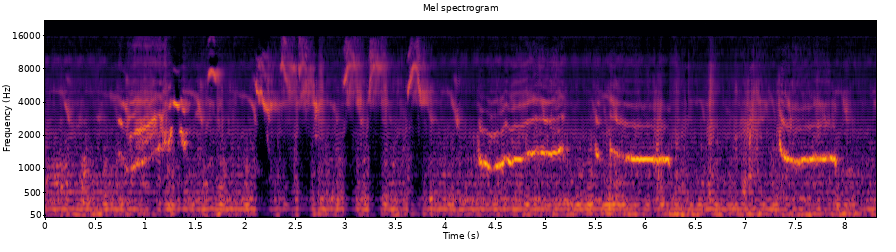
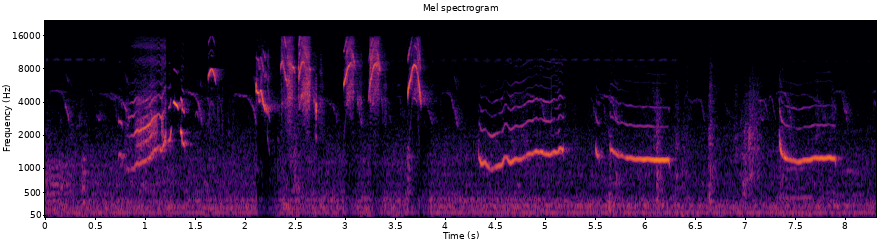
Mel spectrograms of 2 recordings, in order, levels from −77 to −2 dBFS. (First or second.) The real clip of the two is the second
